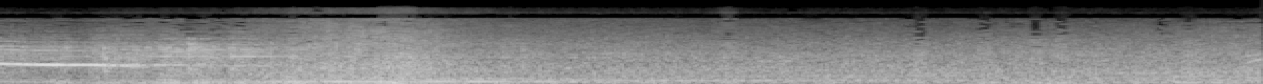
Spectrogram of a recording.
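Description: Music trailing off in the first two seconds, giving way to a steady rushing noise of outdoor street ambience.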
